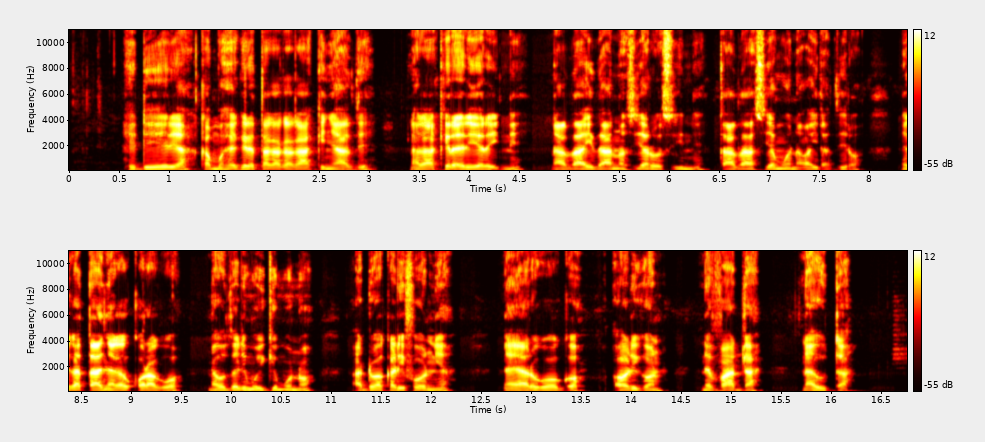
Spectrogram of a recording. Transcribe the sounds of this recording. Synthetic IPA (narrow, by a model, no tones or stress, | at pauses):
hedeːɾeakamoɦɛɣɛɾɛtaɣakaɣakiɲaðe | nʔaɣakeɾaeɾeɛɾaine | naðaiðaːnɔs̬jaɾosinetaðasjamwɛnawaiɾaðeɾɔ | neɣataːɲaɣaɣokɔɾaɣwɔ | naoðɛɾimoiɡemonɔ | a̰dowakaɾifɔɾnia | najaɾoɣɔɡɔ | ɔɾiɣɔn | nɛvada | nauta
